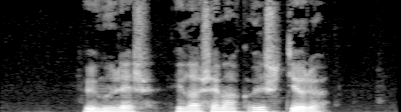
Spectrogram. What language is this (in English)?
Mari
